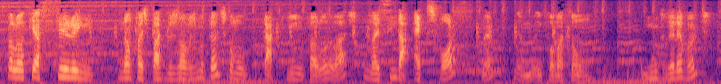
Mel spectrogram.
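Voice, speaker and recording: A man voicing a chatty cartoon chipmunk with a sped-up, high-pitched voice and a wry manner. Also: expressive, brisk, music in the background.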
